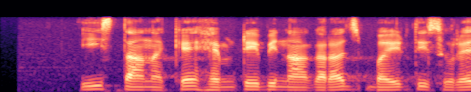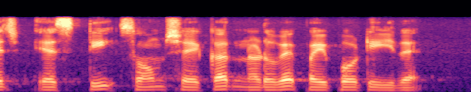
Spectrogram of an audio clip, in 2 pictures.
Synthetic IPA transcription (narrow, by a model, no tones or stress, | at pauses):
iːst̪ʰaːnɐkːeɦemʈibinaːɡɐɾɐd͡ʒbɐjɾt̪isuːɾed͡ʒesʈisoːmʃeːkɐɾnɐɽuʋepɐjpoːʈiɪd̪eː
